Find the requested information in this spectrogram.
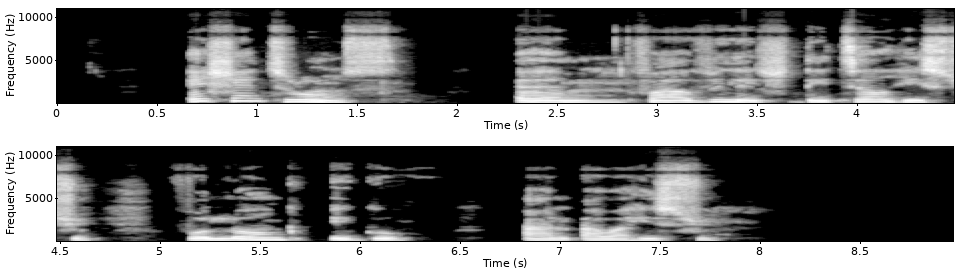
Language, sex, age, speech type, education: Nigerian Pidgin, female, 30-45, spontaneous, tertiary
